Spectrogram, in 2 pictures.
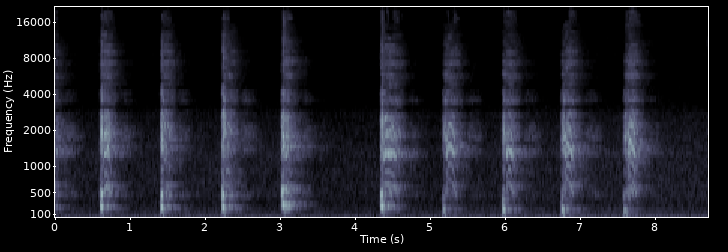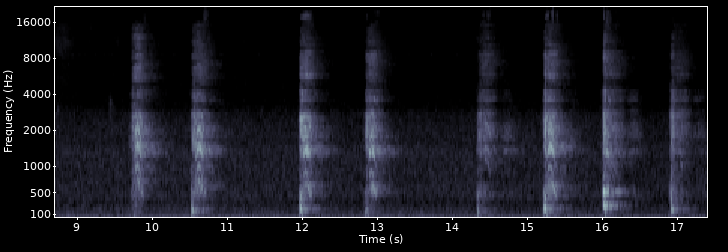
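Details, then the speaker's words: Person making about eighteen short, sharp, deliberate coughs in loose clusters, done on purpose to make a cat react with tail movements; voluntary cough, not from illness. "소위는 다른 고양이들과 다르게 사람의 기침 소리에 반응하는 성실히 있습니다"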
